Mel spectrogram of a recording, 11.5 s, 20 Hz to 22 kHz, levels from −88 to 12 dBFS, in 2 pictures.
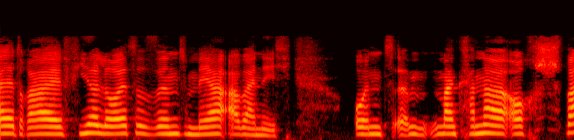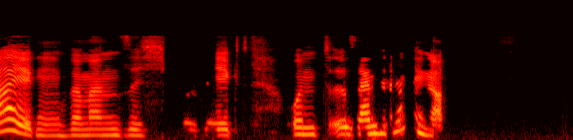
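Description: All the way through, the speech has a rough, grainy edge, with a hiss filling the gaps between the harmonics and a top end that sounds thin and a bit synthetic. That's likely low-delay AAC compression, and the damage plainly points to a tight bitrate, around 32 kbps.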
